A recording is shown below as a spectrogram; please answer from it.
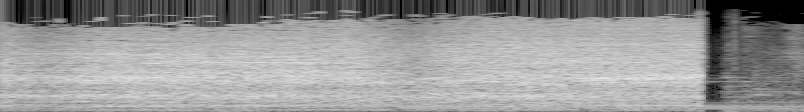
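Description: Handheld hair dryer blowing on long hair, a steady rush of air with a faint high whine. It stops suddenly about three and a half seconds in.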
